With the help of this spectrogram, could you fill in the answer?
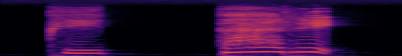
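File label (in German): "pittari", japanische Mädchennamen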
